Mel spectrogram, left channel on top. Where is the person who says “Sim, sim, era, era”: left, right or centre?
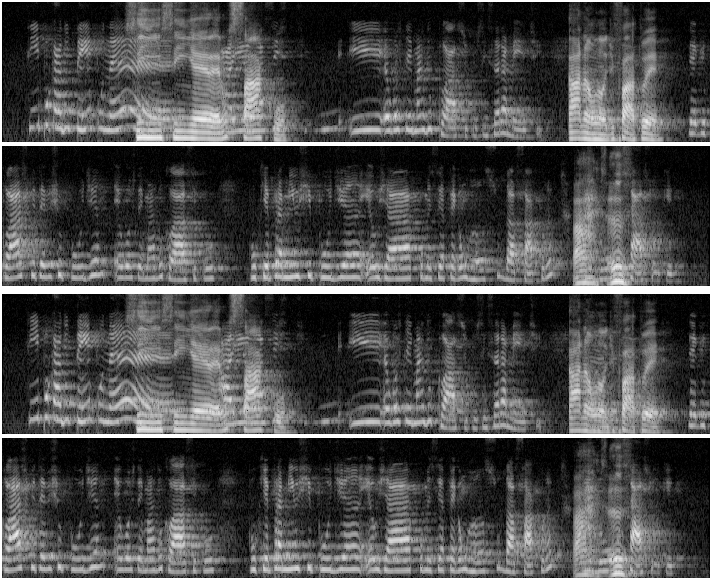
Left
